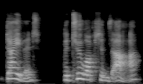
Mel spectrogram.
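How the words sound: The tone sounds condescending and talking down. The listener is being talked down to. The speaker calls it wrong. "that just sounds completely condescending"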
